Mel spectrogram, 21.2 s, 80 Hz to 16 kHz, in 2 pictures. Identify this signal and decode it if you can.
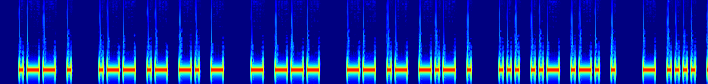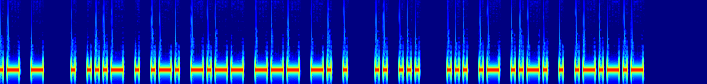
Morse code, heard as a keyed tone, about 20 wpm, 700 Hz. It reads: WE WANT TO MAKE SURE THAT EVERYONE IS SAFE.
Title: Sentences with 5-Word Phrases - 20wpm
